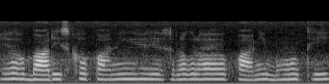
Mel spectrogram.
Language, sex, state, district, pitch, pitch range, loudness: Hindi, female, Chhattisgarh, Bilaspur, 240 Hz, 230-245 Hz, -20 LUFS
